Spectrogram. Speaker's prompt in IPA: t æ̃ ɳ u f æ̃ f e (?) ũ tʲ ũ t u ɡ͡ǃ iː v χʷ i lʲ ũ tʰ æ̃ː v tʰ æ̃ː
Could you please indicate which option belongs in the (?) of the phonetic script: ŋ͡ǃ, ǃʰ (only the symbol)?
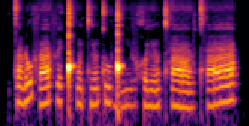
ǃʰ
